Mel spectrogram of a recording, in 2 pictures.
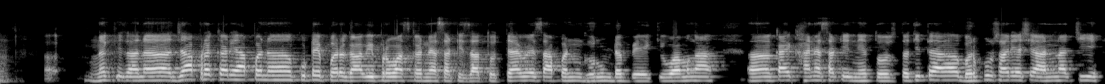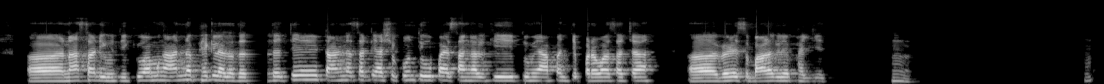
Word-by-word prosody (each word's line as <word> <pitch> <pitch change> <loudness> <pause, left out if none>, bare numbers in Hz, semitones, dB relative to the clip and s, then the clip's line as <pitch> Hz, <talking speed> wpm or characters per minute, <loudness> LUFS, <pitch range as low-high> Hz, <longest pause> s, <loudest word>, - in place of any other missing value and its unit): हं. - - -18 0.4
अ, 345 -1 -13 0.4
नक्कीच 190 -1 -4
आणि 185 +1 +4
ज्या 220 +3 +4
प्रकारे 235 -1 +1
आपण 215 0 +2
अ, 205 0 +3
कुठे 205 0 0
परगावी 175 -1 +3
प्रवास 180 0 +2
करण्यासाठी 165 -2 -1
जातो 150 +1 -1
त्यावेळेस 180 +1 +1
आपण 175 0 0
घरून 165 +2 -5
डब्बे 165 -1 -1
किंवा 165 +1 +2
मग 175 +2 -3
अ, 180 - +3 0.7
काही 195 0 +3
खाण्यासाठी 185 0 -1
नेतोच, 165 -1 -3
तर 175 - +1
तिथे 195 0 +3
भरपूर 175 +5 -2
सारी 190 0 +2
अशी 190 0 -2
अन्नाची 180 +1 0 0.4
अ, - - -3 0.3
नासाडी 175 +1 +1
होती 170 0 -6
किंवा 185 +3 -1
मग 195 0 -3
अन्न 195 +3 +1
फेकले 195 -1 +1
जातात. 175 -1 0 0.3
तर 185 - 0
ते 215 0 0
टाळण्यासाठी 200 +2 -1
असे 195 0 -1
कोणते 205 0 -5
उपाय 195 -1 +1
सांगाल, 175 -1 0
की 175 0 +1
तुम्ही 175 0 -3
आपण 175 +1 -5
ते - - -4
प्रवासाच्या 170 0 +1 0.4
अ, 155 +1 +4
वेळेस 175 +1 +1
बाळगले 170 +2 +2
पाहिजेत? 155 -2 -11 0.7
हं. 155 -4 -15 1.8
हं. 170 - -23
180 Hz, 150 wpm, -13 LUFS, 170-195 Hz, 1.8 s, आणि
